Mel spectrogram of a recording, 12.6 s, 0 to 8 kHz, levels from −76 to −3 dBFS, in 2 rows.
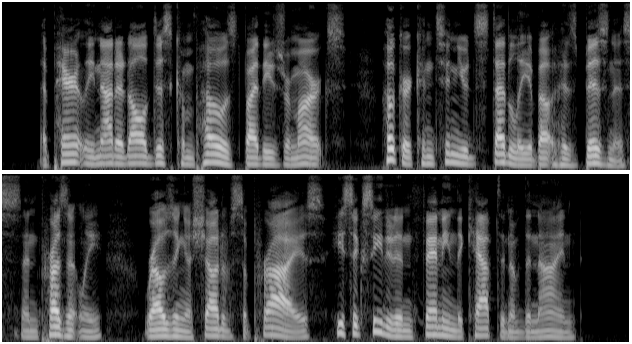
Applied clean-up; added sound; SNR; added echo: none; none; none; none.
